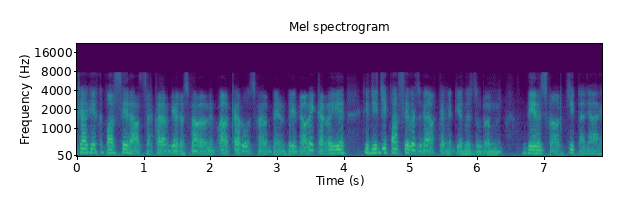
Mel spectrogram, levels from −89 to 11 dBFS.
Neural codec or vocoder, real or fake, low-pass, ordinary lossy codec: codec, 16 kHz, 0.5 kbps, FreqCodec, smaller model; fake; none; none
